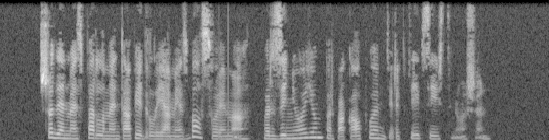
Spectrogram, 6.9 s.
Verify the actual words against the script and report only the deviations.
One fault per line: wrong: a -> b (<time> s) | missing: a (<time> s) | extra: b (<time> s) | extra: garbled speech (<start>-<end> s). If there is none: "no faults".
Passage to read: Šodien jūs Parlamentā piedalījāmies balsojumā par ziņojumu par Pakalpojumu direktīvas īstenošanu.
wrong: jūs -> mēs (0.9 s)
